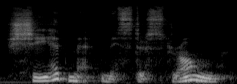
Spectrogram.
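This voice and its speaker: Slow, very animated woman storyteller. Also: sits low. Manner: dramatic pauses and emphasis, addresses young listeners. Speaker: children's storyteller. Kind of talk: expressive picture-book reading for young children.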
